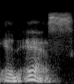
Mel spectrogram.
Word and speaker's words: Hemings: Hemmans, which of Mm-hmm. course phonetically sounds like Hemings. If it's pronounced, it would sound like Hemings, not Hemings, Mm-hmm. if you're in the South.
